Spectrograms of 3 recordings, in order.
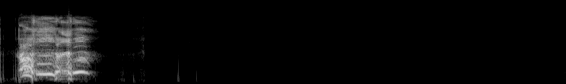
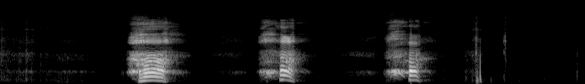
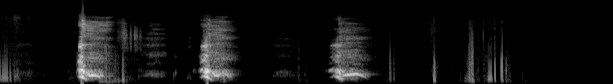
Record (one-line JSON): {"cough_length": "5.7 s", "cough_amplitude": 29204, "cough_signal_mean_std_ratio": 0.28, "exhalation_length": "5.9 s", "exhalation_amplitude": 28987, "exhalation_signal_mean_std_ratio": 0.31, "three_cough_length": "6.1 s", "three_cough_amplitude": 29204, "three_cough_signal_mean_std_ratio": 0.29, "survey_phase": "beta (2021-08-13 to 2022-03-07)", "age": "65+", "gender": "Male", "wearing_mask": "No", "symptom_cough_any": true, "symptom_runny_or_blocked_nose": true, "symptom_sore_throat": true, "symptom_headache": true, "symptom_onset": "4 days", "smoker_status": "Ex-smoker", "respiratory_condition_asthma": false, "respiratory_condition_other": false, "recruitment_source": "Test and Trace", "submission_delay": "1 day", "covid_test_result": "Negative", "covid_test_method": "ePCR"}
